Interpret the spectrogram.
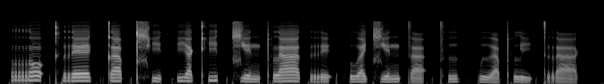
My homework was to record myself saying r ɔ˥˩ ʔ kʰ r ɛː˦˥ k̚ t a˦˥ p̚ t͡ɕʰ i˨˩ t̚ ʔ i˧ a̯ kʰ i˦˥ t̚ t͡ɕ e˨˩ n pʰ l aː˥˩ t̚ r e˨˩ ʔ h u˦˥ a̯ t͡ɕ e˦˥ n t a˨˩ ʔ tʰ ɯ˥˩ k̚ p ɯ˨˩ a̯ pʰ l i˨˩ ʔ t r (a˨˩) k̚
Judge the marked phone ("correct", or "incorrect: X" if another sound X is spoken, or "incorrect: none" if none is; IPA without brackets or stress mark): correct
